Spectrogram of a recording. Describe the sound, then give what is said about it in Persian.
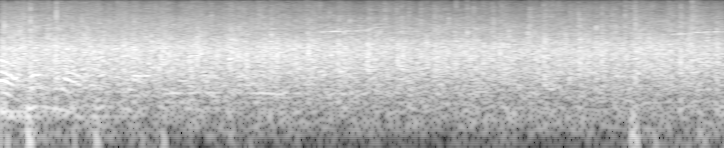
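An audience giving Kaf-e Heydari clapping: dense, continuous applause that stays loud and even for several seconds, with voices mixed in. “استقبال کن با یک کف حیدری اول بزن ماشاءالله”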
